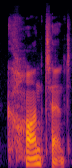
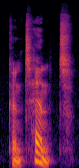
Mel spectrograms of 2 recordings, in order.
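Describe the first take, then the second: First: The stress is on the first syllable. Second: The stress is on the second syllable. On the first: The speaker calls it wrong. "this is not uh, content" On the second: The speaker calls it right. "it's the following syllable that is stressed"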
